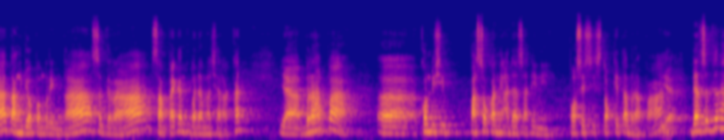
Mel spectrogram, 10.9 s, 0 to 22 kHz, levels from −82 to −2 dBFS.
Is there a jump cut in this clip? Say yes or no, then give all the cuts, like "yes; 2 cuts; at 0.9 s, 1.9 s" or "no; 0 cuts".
no; 0 cuts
